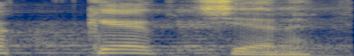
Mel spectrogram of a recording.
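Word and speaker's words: capture: तो सी ए पी से दोस्तों हो गया कैप और टी यू आर ई का उच्चारण चर हो गया। यह लिखा गया आपका कैप्चर।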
